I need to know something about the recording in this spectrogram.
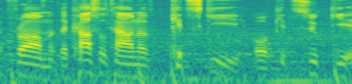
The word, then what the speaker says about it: Kitsuki: Good morning from the castle town of Kitski or Kitsuki. It's spelled Kitsuki, but it's Kitsky.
